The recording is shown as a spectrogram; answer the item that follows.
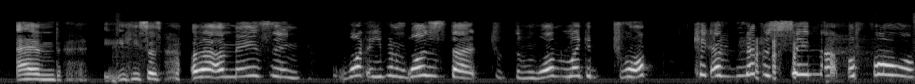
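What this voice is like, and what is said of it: Imitates another person's voice. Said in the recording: “It's a perfect ... Alan Forel impersonation.”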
